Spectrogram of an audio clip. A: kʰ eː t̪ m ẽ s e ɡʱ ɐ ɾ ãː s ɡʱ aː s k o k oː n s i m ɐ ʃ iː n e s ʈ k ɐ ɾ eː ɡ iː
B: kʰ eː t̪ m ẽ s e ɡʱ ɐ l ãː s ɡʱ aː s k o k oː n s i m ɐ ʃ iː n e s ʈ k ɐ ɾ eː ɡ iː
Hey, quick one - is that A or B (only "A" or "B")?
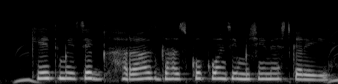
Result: A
